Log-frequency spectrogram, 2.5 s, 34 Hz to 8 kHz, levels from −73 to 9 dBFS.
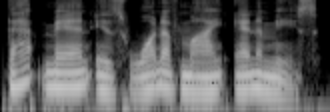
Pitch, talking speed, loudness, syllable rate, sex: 110 Hz, 170 wpm, -19 LUFS, 4.3 syllables/s, male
